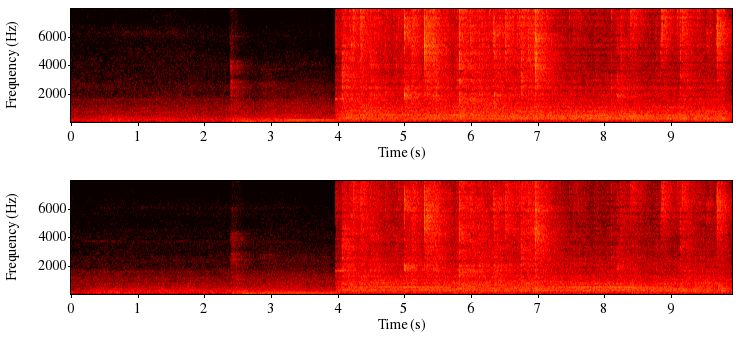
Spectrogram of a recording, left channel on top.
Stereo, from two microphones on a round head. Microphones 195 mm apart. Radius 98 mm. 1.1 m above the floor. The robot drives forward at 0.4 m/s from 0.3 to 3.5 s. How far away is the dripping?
About 0.8 m.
